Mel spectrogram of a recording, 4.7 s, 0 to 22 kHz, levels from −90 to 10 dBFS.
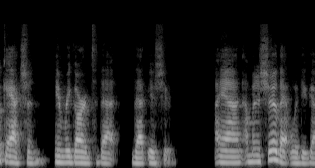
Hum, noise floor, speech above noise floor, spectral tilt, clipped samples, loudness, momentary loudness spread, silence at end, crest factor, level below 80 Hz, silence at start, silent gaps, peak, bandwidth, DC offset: none; under -90 dBFS; over 65 dB; -8 dB/octave; under 0.1%; -26 LUFS; 11 LU; 0 s; 16 dB; -68 dBFS; 0 s; 0.76-0.82 s, 1.81-1.98 s, 2.67-3.22 s; -10 dBFS; 8.8 kHz; under 0.1%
